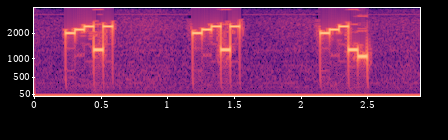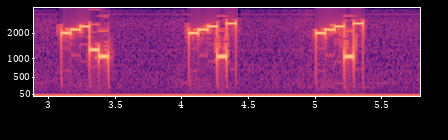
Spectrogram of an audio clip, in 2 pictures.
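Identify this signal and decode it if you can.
Five-tone selective call (ZVEI), heard as quick runs of five tones, tones of about 70 ms. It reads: 89030 89030 89031 89031 89011 89011
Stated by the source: Five-tone ZVEI selective call 89001 received by SDR, from feuerwehr-orlamuende.org fire brigade server.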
